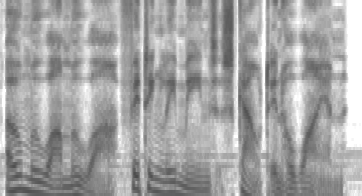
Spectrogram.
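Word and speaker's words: Oumuamua: Its name, pronounced omua mua, fittingly means scout in Hawaiian.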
